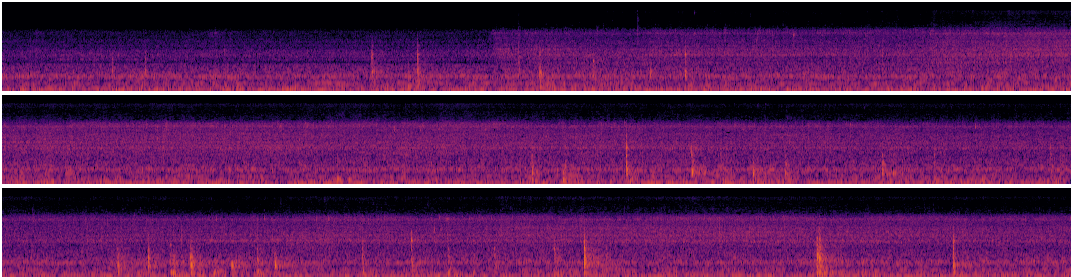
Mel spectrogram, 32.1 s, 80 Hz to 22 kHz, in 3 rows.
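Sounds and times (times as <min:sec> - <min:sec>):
onion sizzling in hot oil: 0:04.8 - 0:32.0
spatula knocking against pan: 0:15.9 - 0:20.2, 0:22.5 - 0:27.6, 0:29.5 - 0:29.9.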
